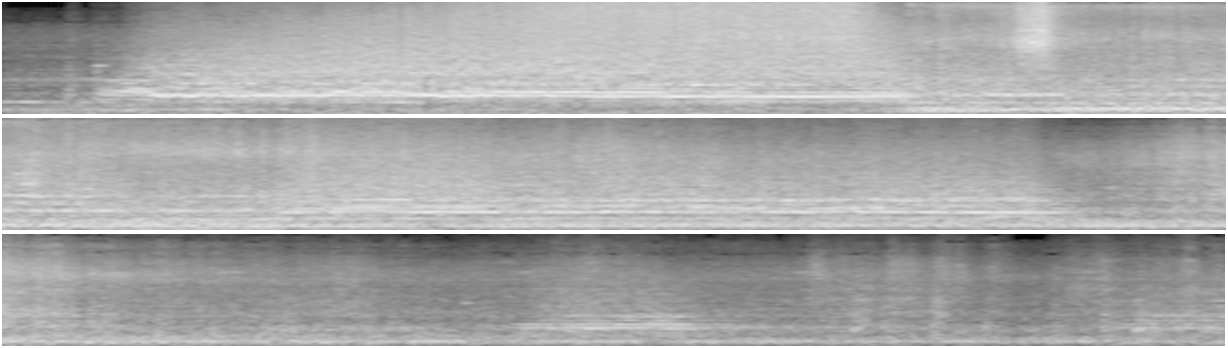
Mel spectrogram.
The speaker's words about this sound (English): This is sort of a slow-moving train. It's a slow-moving train. It's taking a while. I looked down. It was parked, but I think it's picking up speed now, and boy, is he leaning on that horn. Let's see what we got. BNSF locomotive on our track.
